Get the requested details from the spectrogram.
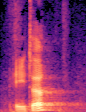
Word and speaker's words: Eta: Eta, that's like your long E or even A, like as in late A sound. Eta.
